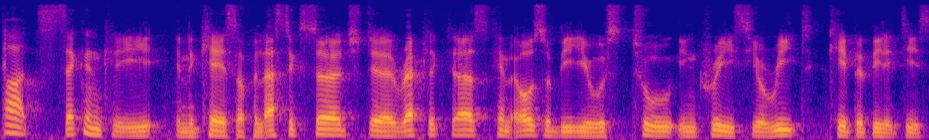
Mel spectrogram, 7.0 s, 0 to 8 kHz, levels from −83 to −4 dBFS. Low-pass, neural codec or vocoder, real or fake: 7.2 kHz; codec, 16 kHz in and 24 kHz out, 0.6 kbps, FocalCodec, streaming, 2048 codes; fake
